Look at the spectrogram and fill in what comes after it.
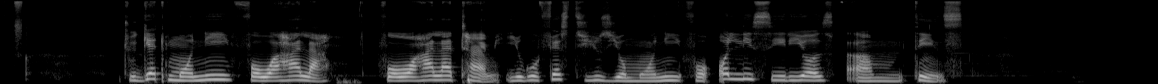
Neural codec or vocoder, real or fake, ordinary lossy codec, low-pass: none; real; none; none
